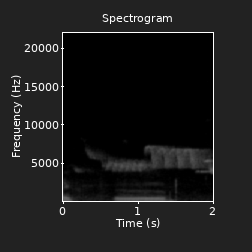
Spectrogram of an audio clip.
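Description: A songbird singing a high, fast trill of rapidly repeated notes that starts just after the beginning and runs on, stepping between pitches. A man's drawn-out "uh" is heard in the middle.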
